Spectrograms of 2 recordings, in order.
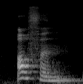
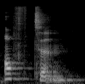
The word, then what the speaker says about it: often: Often. Often. اغلب اوقات. بعضی ها تی رو هم تلفظ میکنن. Often. اما often رایج تره.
